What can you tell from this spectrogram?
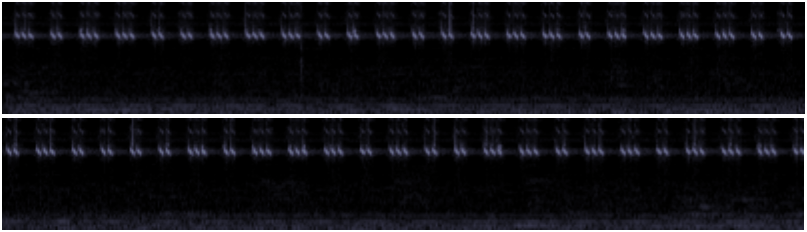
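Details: Cricket chirping steadily: rapid, evenly spaced high-pitched pulses, about six per second, continuing without pause over a quiet background with a faint low hum.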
